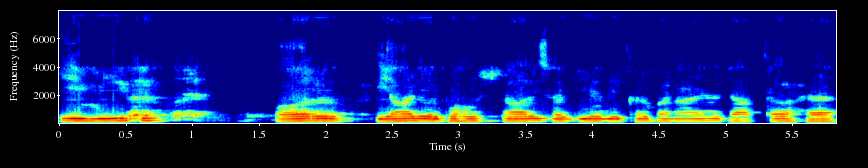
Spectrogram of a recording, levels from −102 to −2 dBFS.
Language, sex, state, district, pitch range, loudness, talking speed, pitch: Hindi, male, Bihar, Darbhanga, 155-165 Hz, -17 LUFS, 135 wpm, 160 Hz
